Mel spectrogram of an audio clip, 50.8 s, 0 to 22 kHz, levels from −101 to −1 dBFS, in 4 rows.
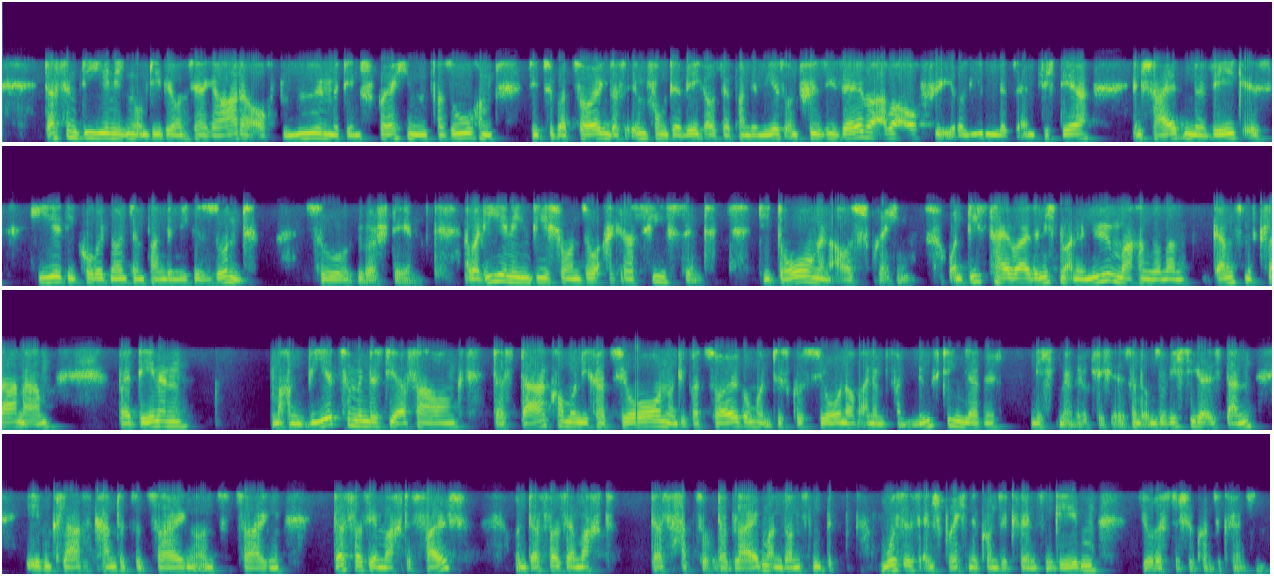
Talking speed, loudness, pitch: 150 wpm, -17 LUFS, 130 Hz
